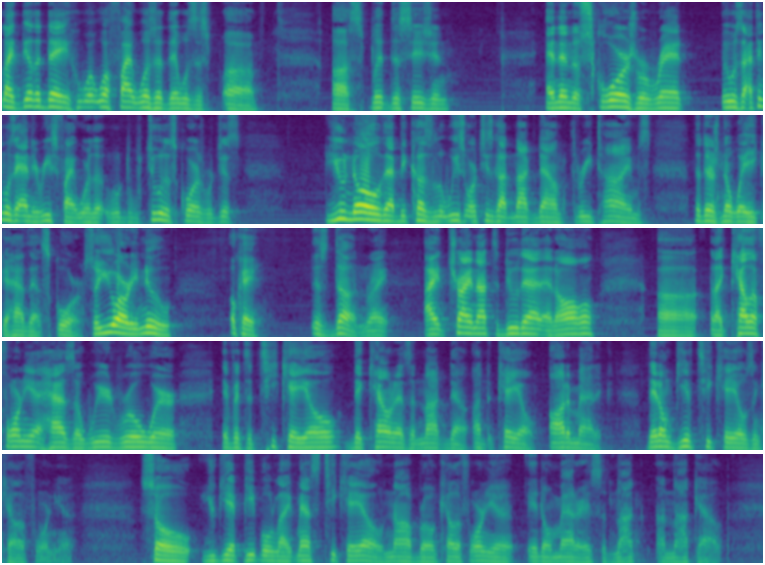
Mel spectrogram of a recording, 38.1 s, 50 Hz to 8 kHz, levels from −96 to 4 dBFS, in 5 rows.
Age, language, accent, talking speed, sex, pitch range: 30-49, English, American, 190 wpm, male, 115-145 Hz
